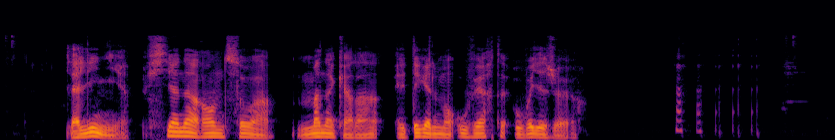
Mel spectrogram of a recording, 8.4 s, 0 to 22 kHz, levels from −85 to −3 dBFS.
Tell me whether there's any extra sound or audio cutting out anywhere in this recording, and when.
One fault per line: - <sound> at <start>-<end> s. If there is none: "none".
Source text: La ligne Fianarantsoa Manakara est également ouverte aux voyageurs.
- laugh at 6.7-7.6 s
